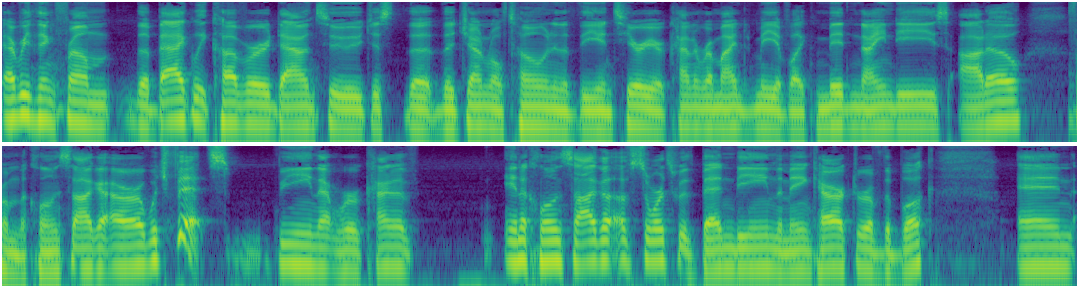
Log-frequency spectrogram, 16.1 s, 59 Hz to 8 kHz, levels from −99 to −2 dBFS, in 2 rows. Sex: male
